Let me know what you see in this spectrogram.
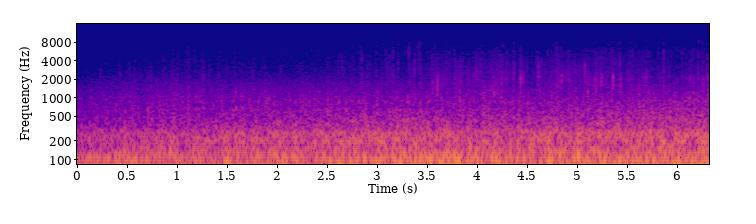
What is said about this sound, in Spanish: El viento mueve las lonas de una tienda de campaña.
